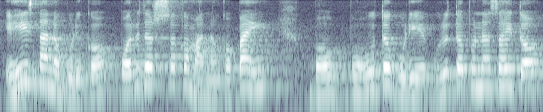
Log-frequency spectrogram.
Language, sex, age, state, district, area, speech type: Odia, female, 18-30, Odisha, Khordha, rural, spontaneous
